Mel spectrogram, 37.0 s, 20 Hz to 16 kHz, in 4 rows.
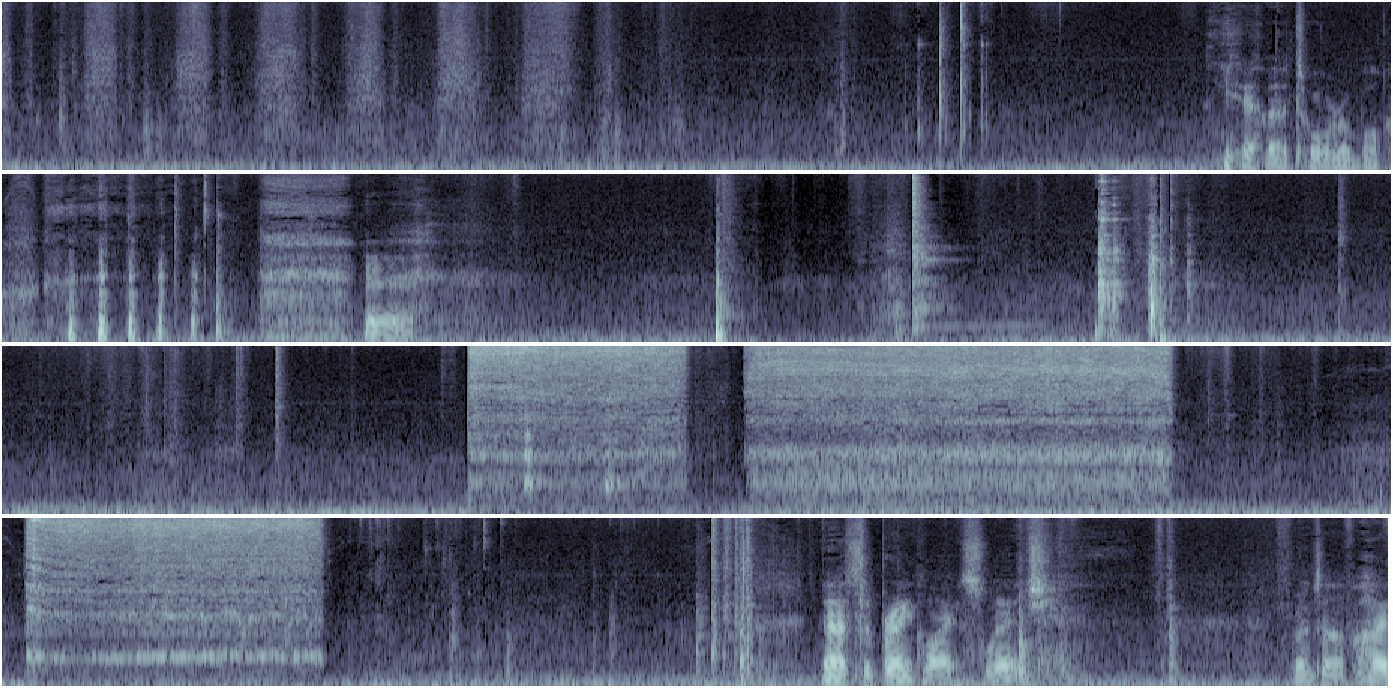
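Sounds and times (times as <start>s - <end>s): aerosol spray can spraying: 21.6s - 26.4s, 28.0s - 30.0s.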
